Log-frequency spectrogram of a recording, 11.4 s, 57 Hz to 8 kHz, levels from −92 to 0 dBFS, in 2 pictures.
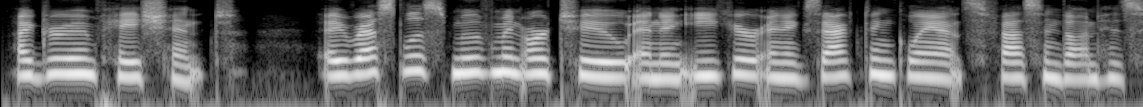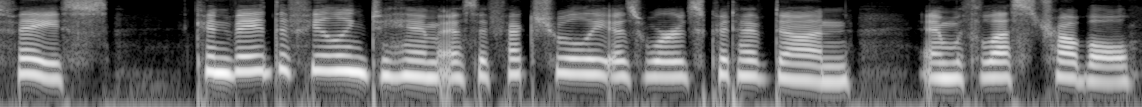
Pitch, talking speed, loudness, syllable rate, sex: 240 Hz, 180 wpm, -16 LUFS, 5.0 syllables/s, female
